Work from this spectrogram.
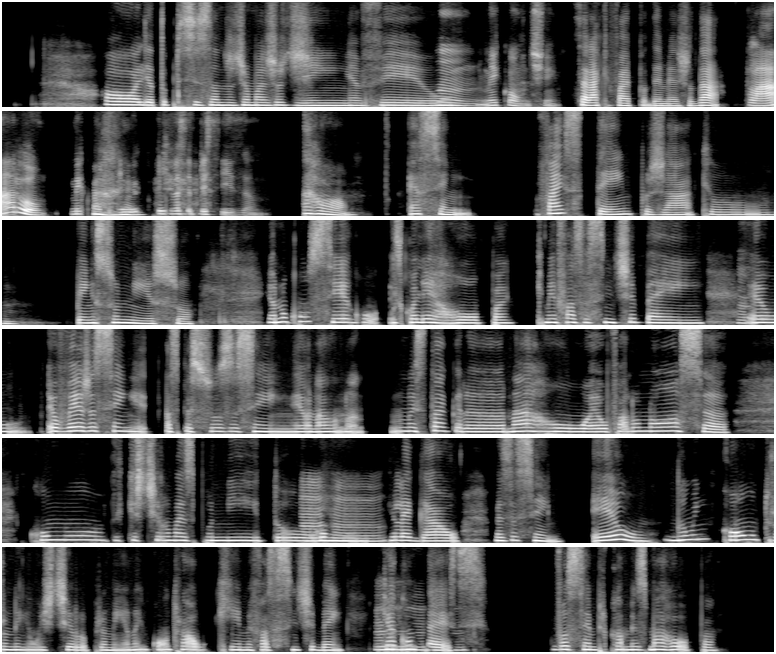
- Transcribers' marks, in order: laugh
- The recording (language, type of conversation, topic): Portuguese, advice, Como posso escolher roupas que me caiam bem e me façam sentir bem?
